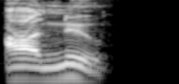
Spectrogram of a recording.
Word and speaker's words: Aune: And I hope I'm saying his last name right. Austin Aune. – A-U-N-E. – Yes, A-U-N-E is how you pronounce the North Texas quarterback.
